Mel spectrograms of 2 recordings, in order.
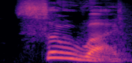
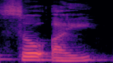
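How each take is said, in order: First: A w sound links the two words together. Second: The words are said without a linking w sound. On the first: "natives pronounce so I ... they will mix a wow wow sound in it" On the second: "normally हम कहते हैं"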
